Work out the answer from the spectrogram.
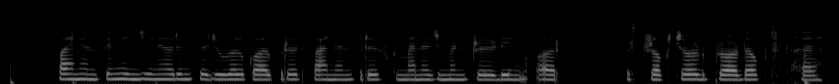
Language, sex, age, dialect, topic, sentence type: Magahi, female, 18-24, Southern, banking, statement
